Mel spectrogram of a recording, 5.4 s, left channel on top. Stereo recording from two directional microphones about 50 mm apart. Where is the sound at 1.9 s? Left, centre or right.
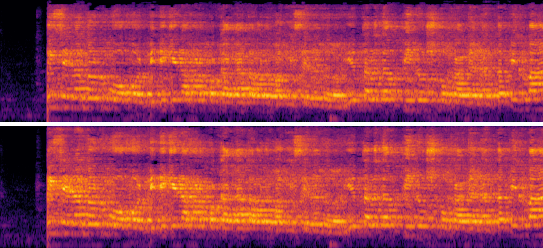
Right.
